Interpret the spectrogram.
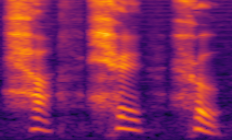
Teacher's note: হরকত আসলে হা, হে, হু, মাকড়াস ঠিক রেখে কণ্ঠনালীর মাঝখানে চাপ দিয়ে ফ্যাঁস আওয়াজ।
